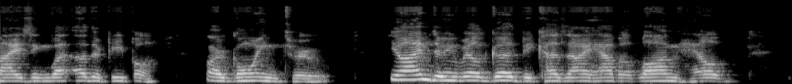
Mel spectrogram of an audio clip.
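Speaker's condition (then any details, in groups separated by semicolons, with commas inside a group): ALS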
